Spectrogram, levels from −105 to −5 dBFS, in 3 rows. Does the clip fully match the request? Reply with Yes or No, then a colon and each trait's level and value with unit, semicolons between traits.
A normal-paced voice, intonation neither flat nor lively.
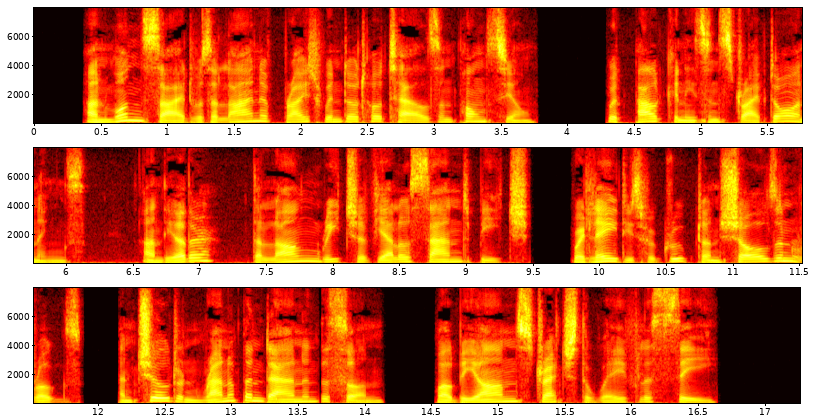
No: average, 175 wpm; wide, 6.5 semitones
